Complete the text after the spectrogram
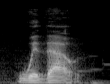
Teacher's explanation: This TH in without can also be voiced.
